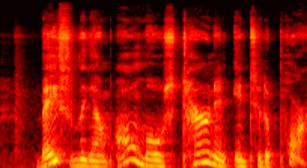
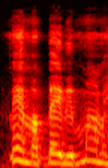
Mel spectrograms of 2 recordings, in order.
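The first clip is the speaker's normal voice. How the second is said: ordinary talk, nothing marked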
